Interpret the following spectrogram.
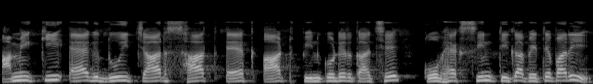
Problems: none marked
